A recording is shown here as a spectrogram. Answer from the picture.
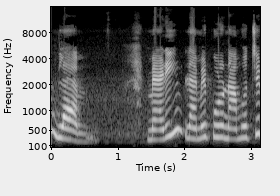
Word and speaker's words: Lamb: লিখেছেন Mary ল্যাম। উচ্চারণটা কি বললাম? ল্যাম।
